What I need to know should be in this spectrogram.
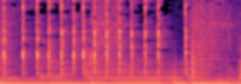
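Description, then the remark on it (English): A quick run of mechanical ratcheting clicks, rapid and evenly spaced, with a bright metallic whir shifting in pitch, a wrench being cranked back and forth. “Wrench!”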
